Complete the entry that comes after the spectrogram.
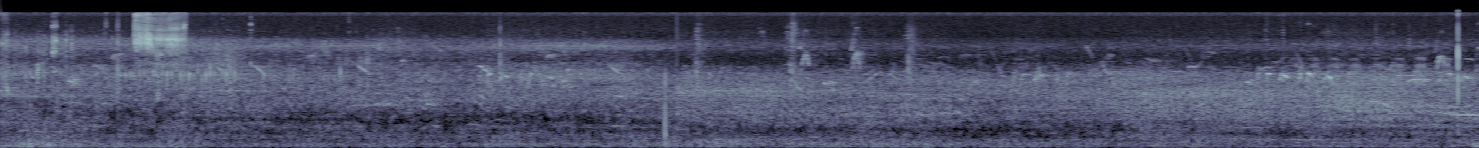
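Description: Birds chirping here and there, short scattered calls over steady outdoor background noise.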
